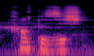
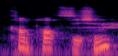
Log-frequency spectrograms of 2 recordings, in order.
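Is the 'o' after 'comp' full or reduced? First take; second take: reduced; full. First: The second vowel is reduced to a schwa. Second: The second vowel is a full clear O. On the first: The speaker calls it right. "This one is a schwa" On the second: The speaker calls it wrong. "It's not composition"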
